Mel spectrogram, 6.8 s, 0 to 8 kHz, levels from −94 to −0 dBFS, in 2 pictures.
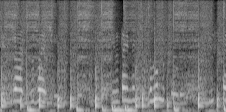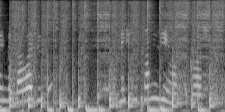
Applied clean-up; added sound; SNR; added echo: none; Drum kit; -3 dB; none.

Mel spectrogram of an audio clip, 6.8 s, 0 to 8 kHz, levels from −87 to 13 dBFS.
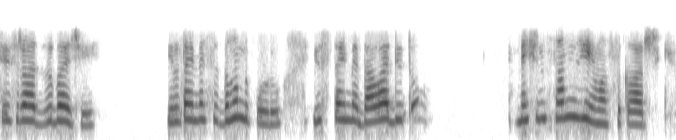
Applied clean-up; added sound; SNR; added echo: none; none; none; none.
